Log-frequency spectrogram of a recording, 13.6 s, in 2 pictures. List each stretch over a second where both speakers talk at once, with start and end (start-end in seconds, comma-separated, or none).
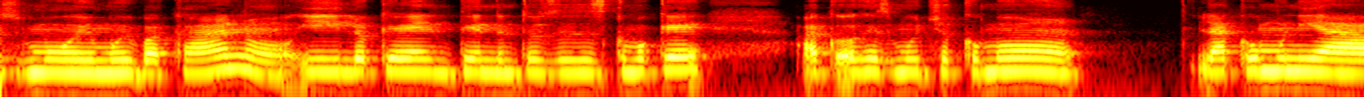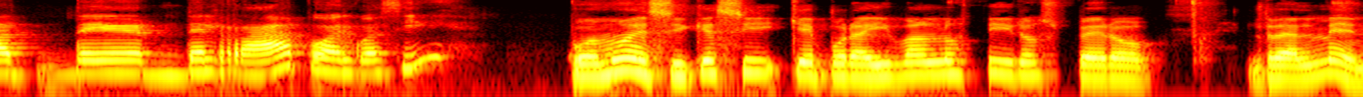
none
